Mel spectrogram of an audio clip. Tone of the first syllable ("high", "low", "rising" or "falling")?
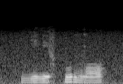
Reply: low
